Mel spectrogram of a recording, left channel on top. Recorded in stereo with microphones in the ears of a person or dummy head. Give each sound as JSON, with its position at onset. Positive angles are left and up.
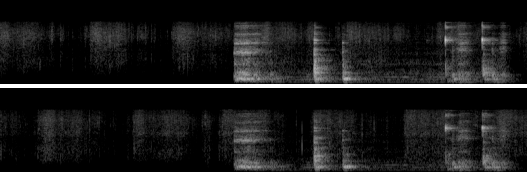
{"t": 2.3, "sound": "chopping", "side_deg": 35, "distance_m": 0.5}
